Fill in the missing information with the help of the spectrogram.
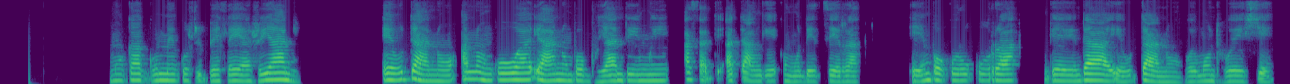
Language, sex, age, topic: Ndau, male, 50+, health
